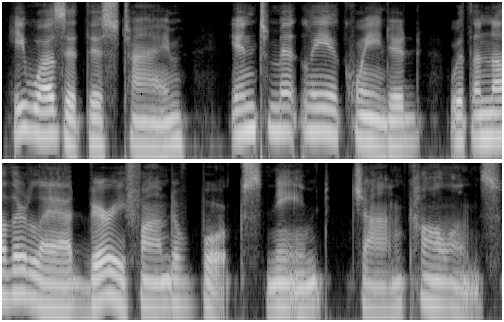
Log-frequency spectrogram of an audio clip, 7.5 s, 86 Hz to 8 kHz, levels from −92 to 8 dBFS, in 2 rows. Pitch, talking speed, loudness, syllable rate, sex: 145 Hz, 135 wpm, -18 LUFS, 4.1 syllables/s, female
